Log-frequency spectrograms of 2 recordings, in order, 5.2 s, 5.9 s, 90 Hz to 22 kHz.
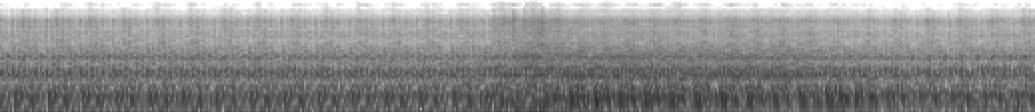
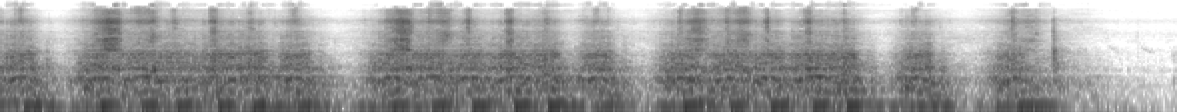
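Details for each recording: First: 1975 White 2-150 tractor diesel running for the first time in 19 years, with a secondhand exhaust and muffler and the intake cover off. Steady idle clatter with open intake hiss, running evenly and healthy. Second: 1975 White 2-150 tractor unused for 19 years, cranked with the manifold off, starter-motor joints getting warm: laboured, uneven churning with slow, dragging compression beats about two a second, not catching; slow cranking.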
